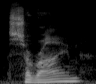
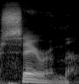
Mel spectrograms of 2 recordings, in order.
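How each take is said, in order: First: The vowel is a long I sound. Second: The vowel is a short I sound. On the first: "Like a long I" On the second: "or a short I"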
